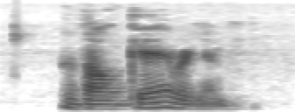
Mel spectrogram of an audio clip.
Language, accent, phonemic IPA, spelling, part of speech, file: English, Southern England, /vʌlˈɡɛəɹi.ən/, vulgarian, noun / adjective, LL-Q1860 (eng)-vulgarian.wav
- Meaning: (noun) A vulgar individual, especially one who emphasizes or is oblivious to his or her vulgar qualities; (adjective) Having the characteristics of a vulgarian, vulgar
